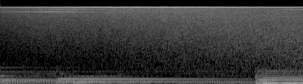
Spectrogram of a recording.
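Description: Loud, steady static hisses continuously from a bedroom TV that has turned on by itself, a bright wash of noise with a faint low electrical hum underneath that shifts slightly near the end.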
